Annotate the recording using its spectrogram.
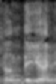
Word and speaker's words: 현대: 그러니까 걔네들이 발음할 때 일부러 처음에 현대에서 나갈 때, 썬데이 먼데이 현대이라고 했거든요. 아, 그렇게 광고를 했어요, 진짜로. 썬데이 먼데이 현대이 하니까 영어인지 아닌지 몰라요.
